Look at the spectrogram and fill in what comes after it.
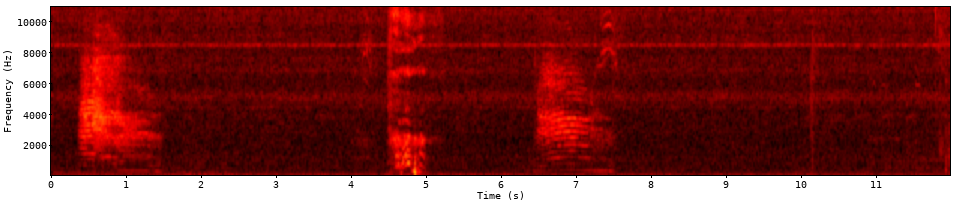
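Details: Domestic cat meowing three times in a quiet room, about every three seconds: a high, short, strained meow, then a louder sharp one, then a longer, harmonic, falling meow. A soft click comes later and a low hum runs throughout.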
